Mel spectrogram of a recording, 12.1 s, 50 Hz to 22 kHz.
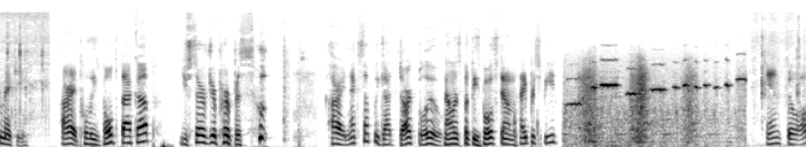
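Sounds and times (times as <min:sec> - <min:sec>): high whistled notes: 0:08.5 - 0:11.2.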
